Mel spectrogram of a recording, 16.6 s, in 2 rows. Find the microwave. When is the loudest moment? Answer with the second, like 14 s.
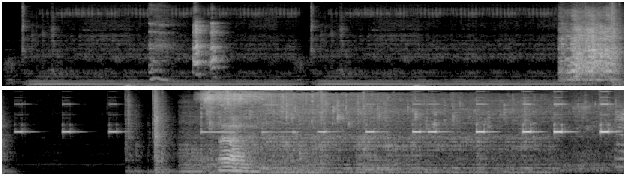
16 s.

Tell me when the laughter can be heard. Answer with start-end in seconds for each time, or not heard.
1.8-2.9, 7.4-8.2, 11.2-11.7.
